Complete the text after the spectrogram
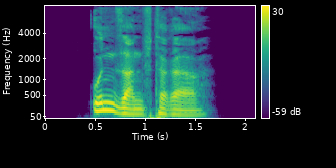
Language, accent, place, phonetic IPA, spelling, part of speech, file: German, Germany, Berlin, [ˈʊnˌzanftəʁɐ], unsanfterer, adjective, De-unsanfterer.ogg
- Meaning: inflection of unsanft: 1. strong/mixed nominative masculine singular comparative degree 2. strong genitive/dative feminine singular comparative degree 3. strong genitive plural comparative degree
